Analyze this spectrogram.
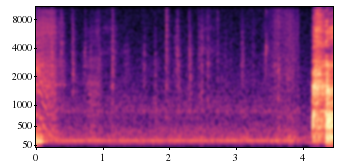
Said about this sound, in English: Did you hear those little chihuahua footsteps? Uh, my dog just busted into the room.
